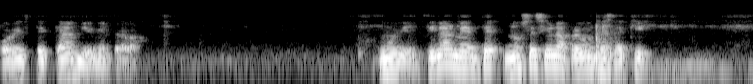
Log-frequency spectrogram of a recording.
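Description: A man explains calmly into a nearby microphone.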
